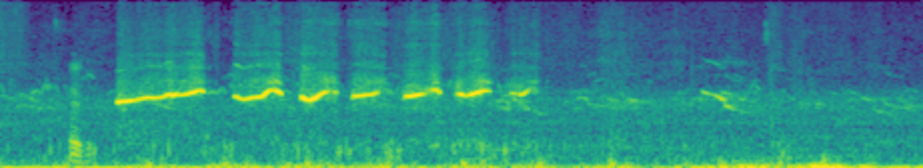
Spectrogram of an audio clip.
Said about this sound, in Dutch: Zonsopgang boven de Wadden. Ja, en het gaat dus ook meteen... Het gejodel van wulpen.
